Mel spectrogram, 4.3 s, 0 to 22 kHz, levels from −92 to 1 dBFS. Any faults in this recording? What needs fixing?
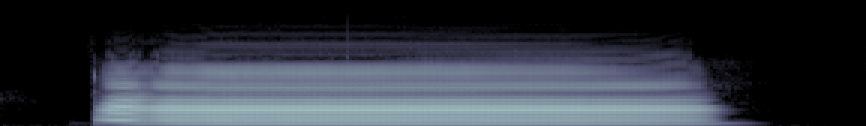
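No faults; nothing needs fixing.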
